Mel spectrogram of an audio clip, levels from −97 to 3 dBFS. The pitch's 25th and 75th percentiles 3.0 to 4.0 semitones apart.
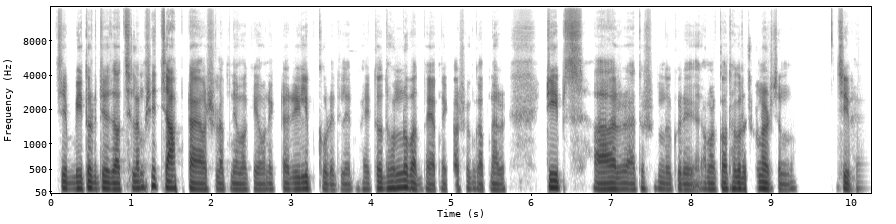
No: narrow, 2.4 semitones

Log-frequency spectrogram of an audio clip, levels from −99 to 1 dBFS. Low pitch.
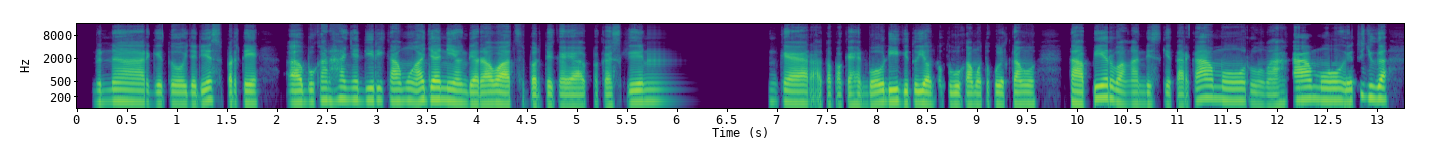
No: medium, 145 Hz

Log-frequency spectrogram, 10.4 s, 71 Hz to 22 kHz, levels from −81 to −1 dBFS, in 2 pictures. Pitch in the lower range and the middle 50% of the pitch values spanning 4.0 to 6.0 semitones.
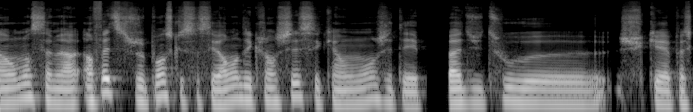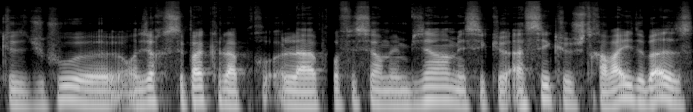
No: low, 115 Hz; average, 3.0 semitones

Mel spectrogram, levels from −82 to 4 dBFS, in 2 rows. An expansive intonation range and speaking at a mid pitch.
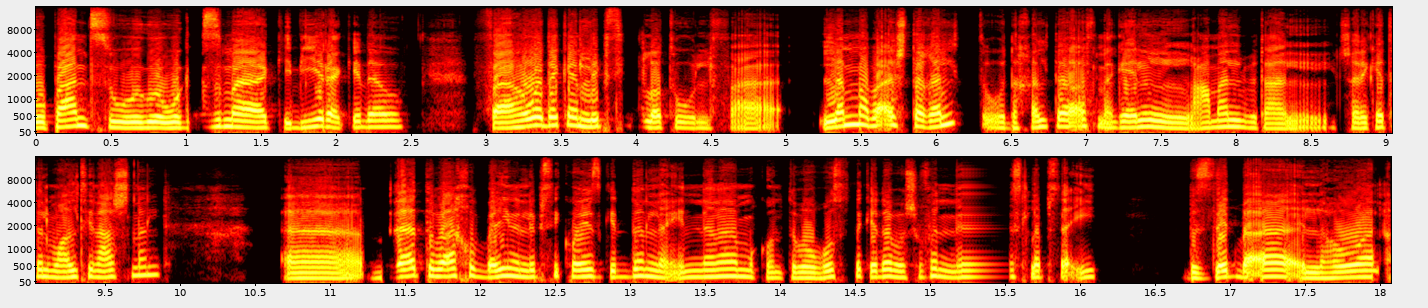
No: average, 3.3 semitones; medium, 180 Hz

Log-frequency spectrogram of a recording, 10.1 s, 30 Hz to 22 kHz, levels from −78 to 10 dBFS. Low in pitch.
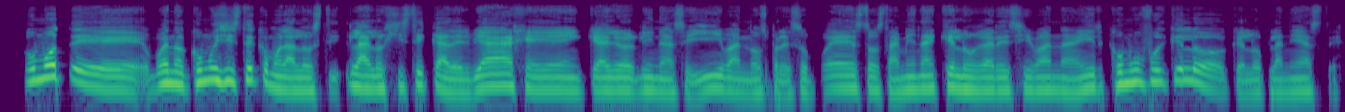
Yes: low, 125 Hz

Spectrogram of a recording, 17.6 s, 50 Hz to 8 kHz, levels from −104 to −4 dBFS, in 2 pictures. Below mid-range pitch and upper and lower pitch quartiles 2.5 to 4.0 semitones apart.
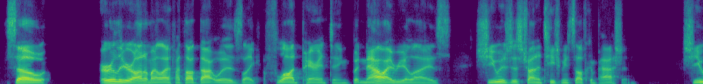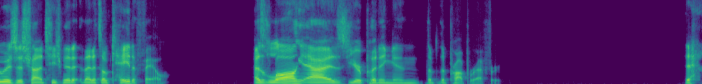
Yes: low, 115 Hz; average, 2.9 semitones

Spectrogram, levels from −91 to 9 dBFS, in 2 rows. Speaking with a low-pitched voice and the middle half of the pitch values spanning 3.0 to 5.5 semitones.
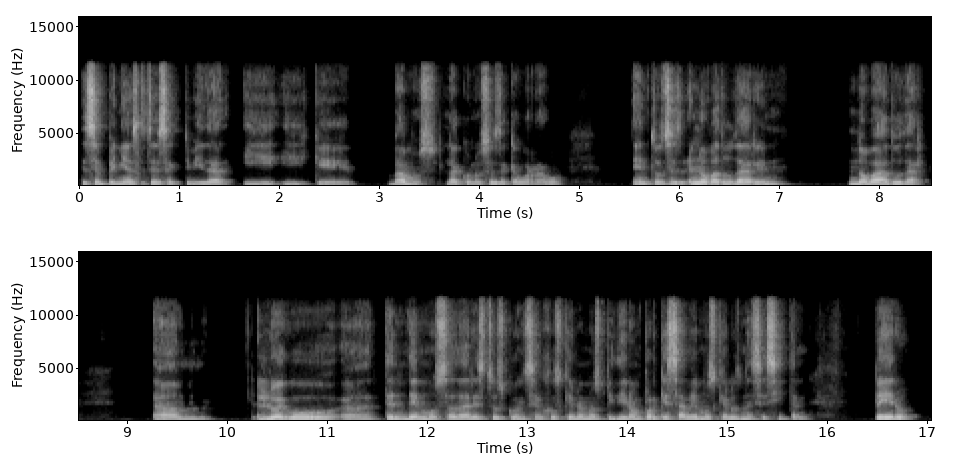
Yes: low, 110 Hz; average, 4.2 semitones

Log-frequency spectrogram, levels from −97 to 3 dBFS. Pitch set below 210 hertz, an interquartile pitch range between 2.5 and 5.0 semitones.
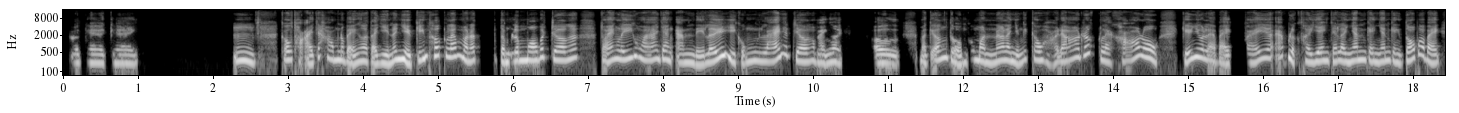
No: very high, 250 Hz; average, 4.3 semitones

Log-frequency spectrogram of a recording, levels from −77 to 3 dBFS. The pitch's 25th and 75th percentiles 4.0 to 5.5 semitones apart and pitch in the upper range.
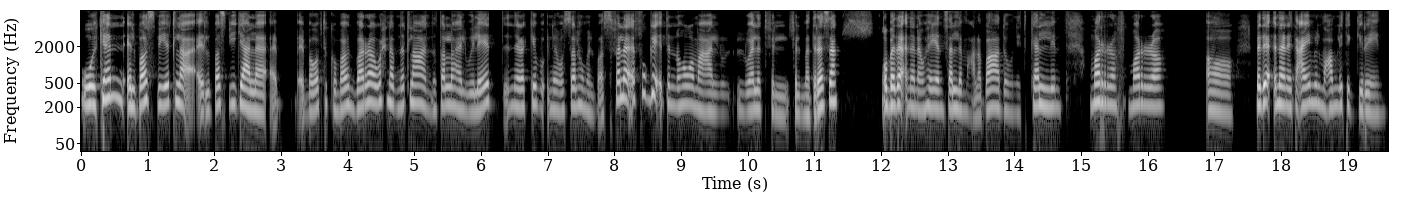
No: average, 3.6 semitones; high, 205 Hz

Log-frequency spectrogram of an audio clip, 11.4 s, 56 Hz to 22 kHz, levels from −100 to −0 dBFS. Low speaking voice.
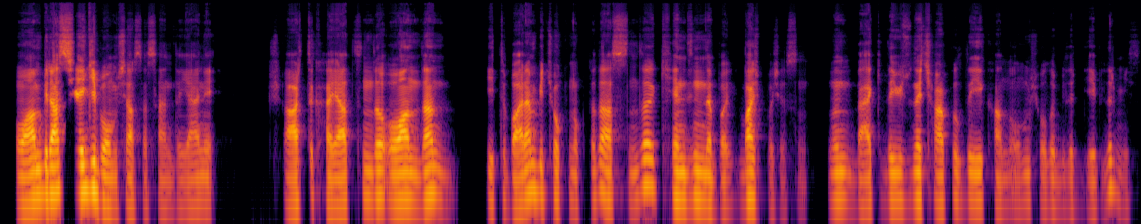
Yes: low, 110 Hz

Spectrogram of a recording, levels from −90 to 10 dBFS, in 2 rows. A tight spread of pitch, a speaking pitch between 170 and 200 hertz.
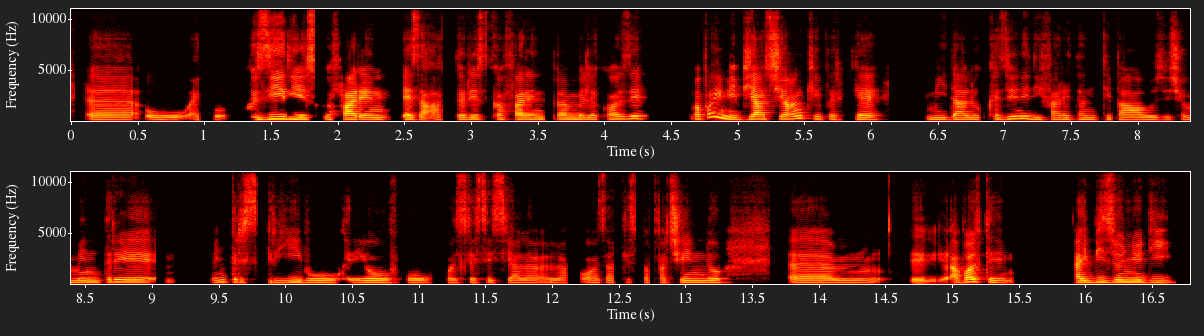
Yes: narrow, 2.1 semitones; high, 190 Hz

